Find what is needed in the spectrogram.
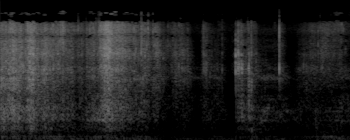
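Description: Rustling and crinkling of record sleeves being handled as an LP is pulled out, loudest a little over a second in, then a few light clicks and taps near the end.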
